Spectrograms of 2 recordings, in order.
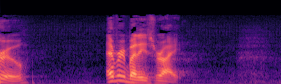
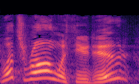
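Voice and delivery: raised, higher scolding voice; scolding adult; 9 semitones higher, slower than usual. Retold or imitated. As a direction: scold the kid, higher than usual. Teacher scolding a kid.

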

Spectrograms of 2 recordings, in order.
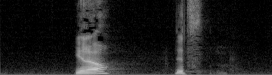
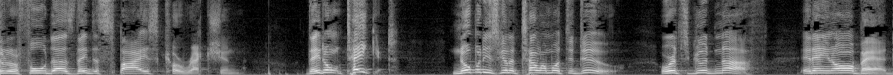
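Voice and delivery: loud, higher, driving sermon peak; loud, higher preaching; preaching at full force; 6 semitones higher, 6 dB louder than usual. Real, not acted. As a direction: hammer it home to the congregation.

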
